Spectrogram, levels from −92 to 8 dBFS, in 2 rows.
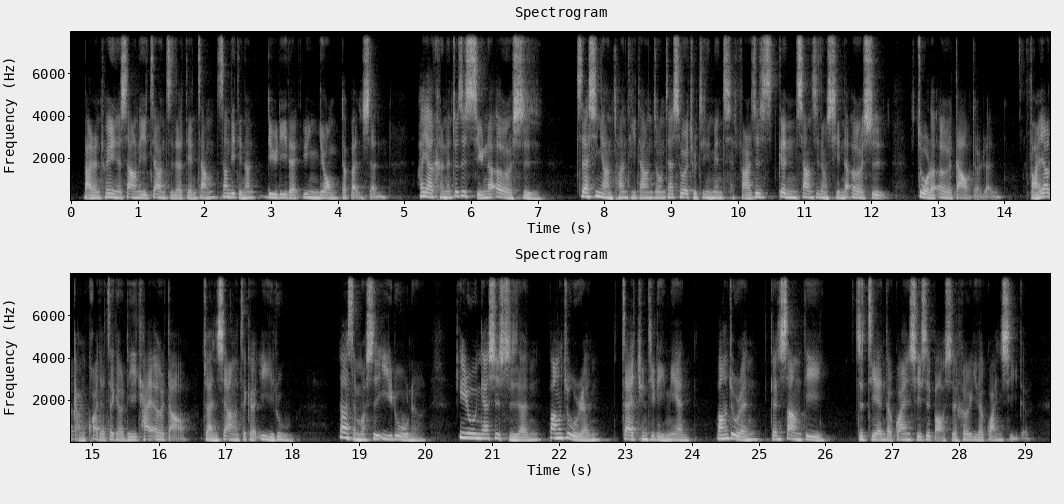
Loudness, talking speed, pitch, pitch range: -23 LUFS, 260 characters per minute, 135 Hz, 125-160 Hz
